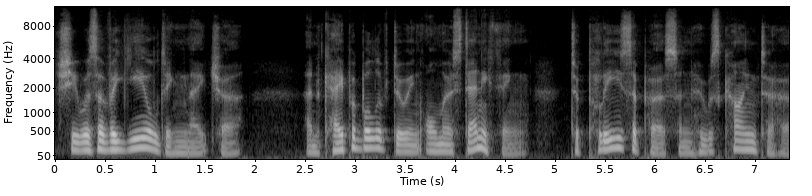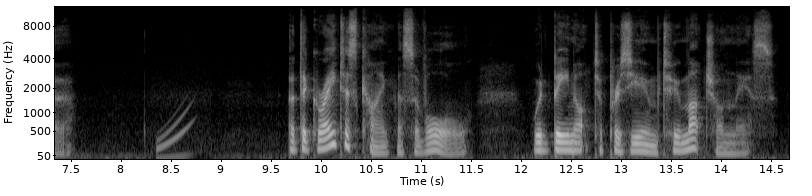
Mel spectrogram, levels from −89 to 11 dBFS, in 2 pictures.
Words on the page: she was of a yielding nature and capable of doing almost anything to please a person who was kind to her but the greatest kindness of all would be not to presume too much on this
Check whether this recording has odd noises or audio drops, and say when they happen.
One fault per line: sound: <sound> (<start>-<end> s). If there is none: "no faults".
sound: chirp (8.3-8.8 s)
